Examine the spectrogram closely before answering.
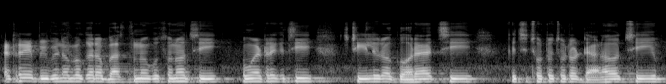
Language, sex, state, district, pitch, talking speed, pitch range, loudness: Odia, male, Odisha, Nuapada, 130 Hz, 155 wpm, 130-140 Hz, -13 LUFS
